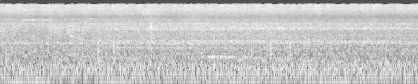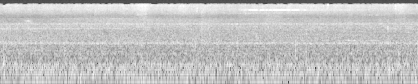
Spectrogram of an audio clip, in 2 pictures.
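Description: An electric commuter train rolls past close by.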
